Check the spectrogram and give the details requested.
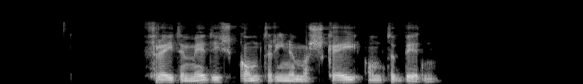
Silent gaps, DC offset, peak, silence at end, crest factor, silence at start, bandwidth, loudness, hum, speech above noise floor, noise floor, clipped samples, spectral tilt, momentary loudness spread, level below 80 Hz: none; under 0.1%; -2 dBFS; 1.45 s; 18 dB; 1.45 s; 7.8 kHz; -17 LUFS; none; over 73 dB; under -90 dBFS; under 0.1%; -5.5 dB/octave; 6 LU; -56 dBFS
